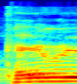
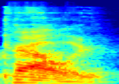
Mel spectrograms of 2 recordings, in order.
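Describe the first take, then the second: First: The first vowel is a long A sound. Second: The first vowel is a short A sound. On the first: The speaker calls it wrong. "Is it a long A" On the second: The speaker calls it right. "or the short A?"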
